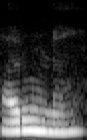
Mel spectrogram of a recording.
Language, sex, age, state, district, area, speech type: Kannada, female, 30-45, Karnataka, Shimoga, rural, spontaneous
